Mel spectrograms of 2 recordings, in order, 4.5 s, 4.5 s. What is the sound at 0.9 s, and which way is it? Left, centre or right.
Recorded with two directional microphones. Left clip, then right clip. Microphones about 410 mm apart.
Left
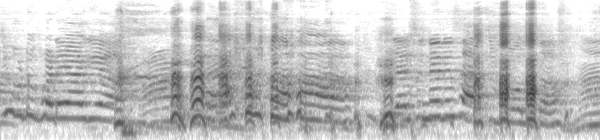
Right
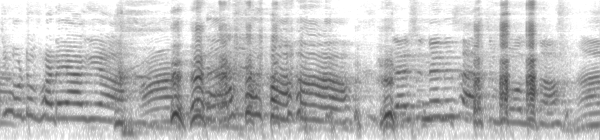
Speech, centre.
